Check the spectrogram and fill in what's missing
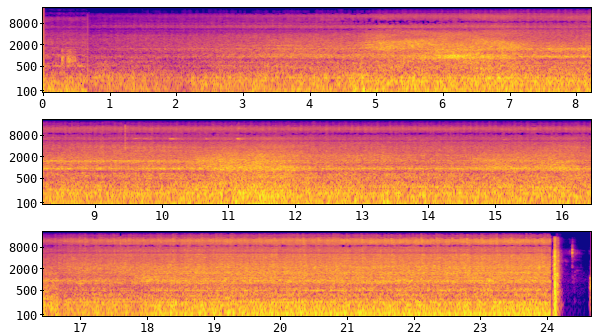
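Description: A Chevrolet squarebody truck engine idles steadily after starting, a continuous low rumble held close and fairly loud for the whole stretch, with no talking.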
